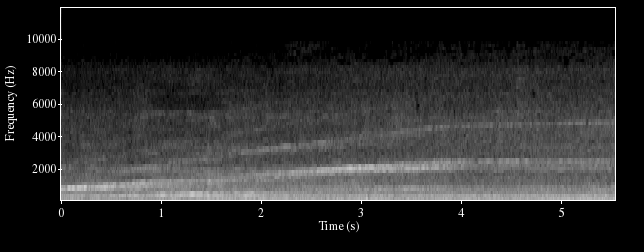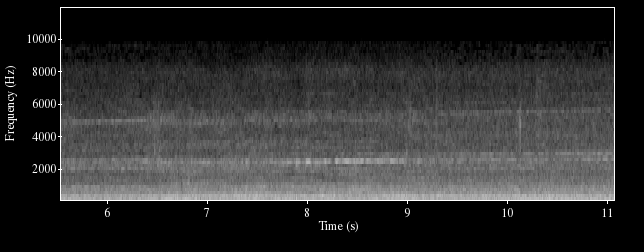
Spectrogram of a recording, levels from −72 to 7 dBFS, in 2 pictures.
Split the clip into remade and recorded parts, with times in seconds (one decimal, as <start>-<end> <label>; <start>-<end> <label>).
0.0-0.9 recorded; 0.9-1.6 remade; 1.6-6.4 recorded; 6.4-9.3 remade; 9.3-11.1 recorded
